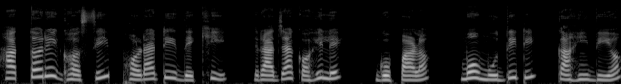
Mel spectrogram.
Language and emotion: Odia, neutral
